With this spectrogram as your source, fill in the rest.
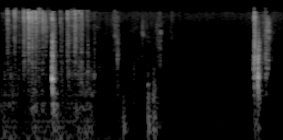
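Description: A brush dabs on a plastic palette.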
